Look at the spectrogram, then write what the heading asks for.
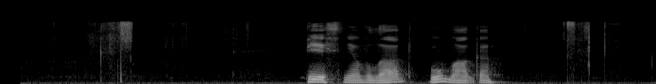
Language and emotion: Russian, neutral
